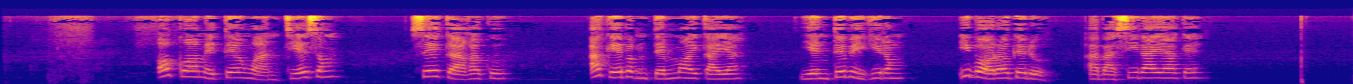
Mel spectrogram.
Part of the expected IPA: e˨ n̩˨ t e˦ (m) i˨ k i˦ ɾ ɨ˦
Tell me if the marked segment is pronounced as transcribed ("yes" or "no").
no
